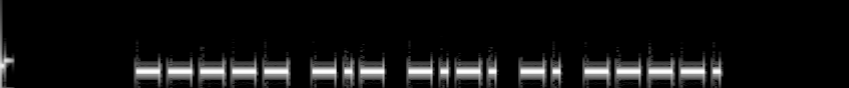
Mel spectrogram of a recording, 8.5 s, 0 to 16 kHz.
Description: Morse code, heard as a keyed tone, about 15 wpm, 700 Hz. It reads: 0KCN9
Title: Code Groups - 5 Letter:Numbers - 15wpm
